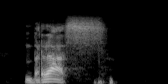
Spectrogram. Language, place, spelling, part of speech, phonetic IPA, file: Occitan, Béarn, braç, noun, [ˈbɾas], LL-Q14185 (oci)-braç.wav
- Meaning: arm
